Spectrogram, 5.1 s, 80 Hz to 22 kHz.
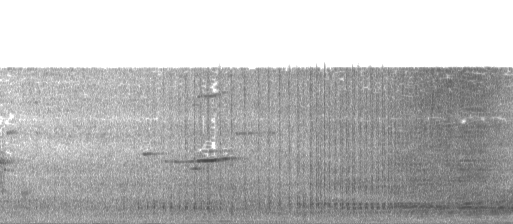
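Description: Ferrari F40's twin-turbo V8 rumbling deep and steady as the car creeps along at walking pace, its engine note rising near the end.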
